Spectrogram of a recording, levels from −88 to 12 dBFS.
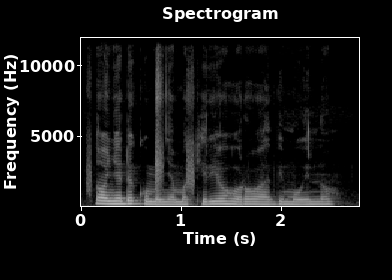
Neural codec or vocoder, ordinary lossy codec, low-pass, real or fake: none; none; none; real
